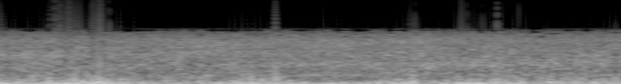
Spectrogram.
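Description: Wind buffeting the microphone: a loud, uneven rumble that swells and dips with the gusts.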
